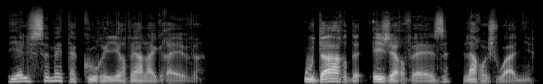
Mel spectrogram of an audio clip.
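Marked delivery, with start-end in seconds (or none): none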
